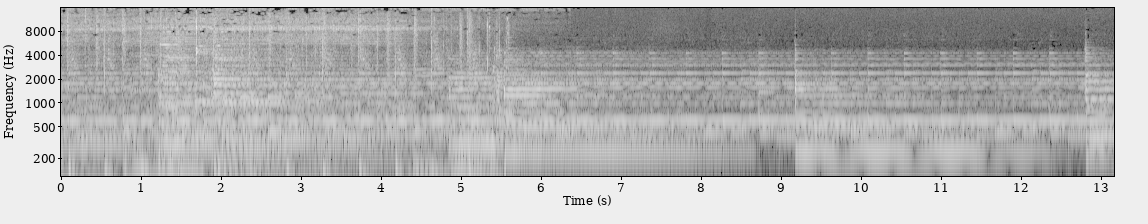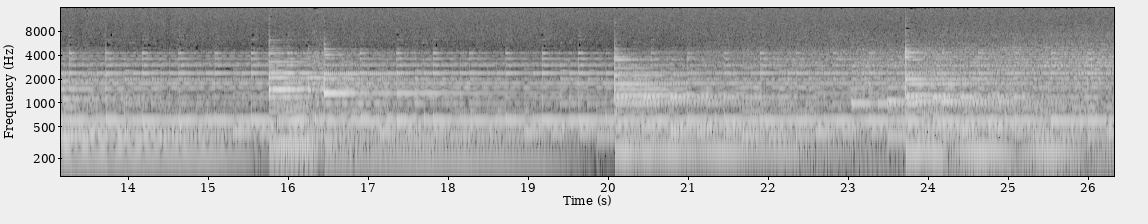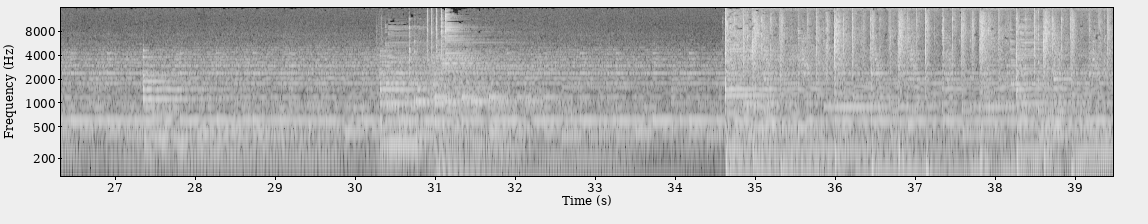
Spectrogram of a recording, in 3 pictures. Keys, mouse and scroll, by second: 0.3 middle click, 0.3 shift+d, 1.0 middle click, 2.0 click, 4.0 click, 5.6 middle click, 6.9 click, 8.0 middle click, 9.9 middle click, 10.8 middle click, 11.5-12.1 scroll up 3, 11.9 shift+middle click, 12.7 middle click, 13.7 click, 15.1 middle click, 17.3-17.7 scroll down 2, 17.7 middle click, 18.4-18.8 scroll up 2, 18.8 middle click, 19.7 middle click, 20.3 middle click, 21.5 shift+middle click, 22.0 shift+middle click, 24.3 scroll down 2, 24.7 shift+middle click, 25.8-26.3 scroll up 3, 26.2 shift+middle click, 28.0 middle click, 28.3-28.7 scroll down 2, 28.9 scroll down 3, 29.0 middle click, 30.5 shift+d, 31.9 click, 36.6 click, 36.6 middle click, 37.2-38.0 scroll up 3, 38.0 click, 39.2 middle click.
